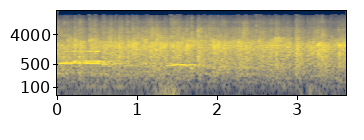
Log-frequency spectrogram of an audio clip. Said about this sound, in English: let's give her another round of applause, she's amazing.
